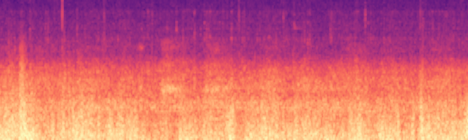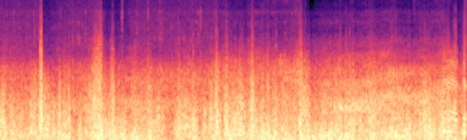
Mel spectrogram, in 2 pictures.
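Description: Steady wind buffets the microphone across open, flat, unsheltered countryside on a bike ride between Appingedam and Groningen, a dense continuous low roar with gusty swells that grows slightly stronger toward the end, with no voice.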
